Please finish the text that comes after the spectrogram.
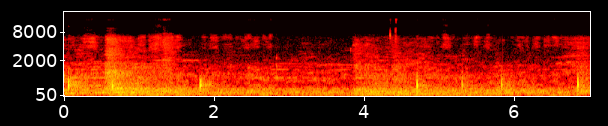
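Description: Pen writing out a sentence on paper, soft scratchy strokes with a few small taps, faint and close, while a voice murmurs quietly at times.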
